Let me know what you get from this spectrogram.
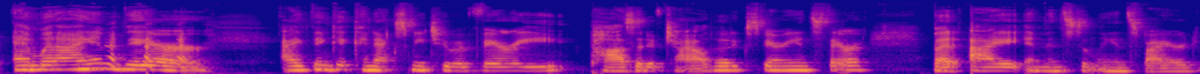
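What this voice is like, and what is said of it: Slight upstate New York accent. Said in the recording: “a little bit of an upstate New York accent”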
